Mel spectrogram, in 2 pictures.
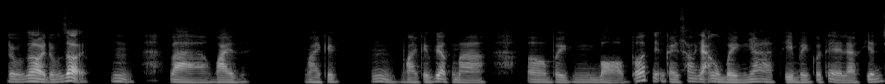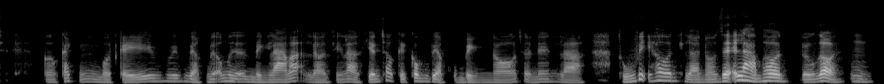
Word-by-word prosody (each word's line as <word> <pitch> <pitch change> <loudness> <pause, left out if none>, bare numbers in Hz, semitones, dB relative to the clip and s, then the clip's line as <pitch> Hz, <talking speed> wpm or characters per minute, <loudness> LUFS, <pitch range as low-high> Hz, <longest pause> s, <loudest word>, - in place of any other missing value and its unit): Đúng 120 -2 -2
rồi, 140 -3 +6
đúng 115 +2 -3
rồi. 170 +1 +7 0.2
Ừm, 140 -5 -7 0.4
và 105 -3 +1
ngoài 105 0 0 0.7
ngoài 110 -2 -5
cái 115 +1 -5 0.3
ừm, 130 -6 -7
ngoài 105 0 -3
cái 110 - -3
việc 130 0 +1
mà, 100 -2 -3 0.4
ờ, 110 -1 -3
mình 105 -1 -6
bỏ 95 -4 -1
bớt 195 - +1
những - - -5
cái 115 -5 -3
xao 140 +6 -5
nhãng 135 +1 +2
của 130 - 0
mình 105 -2 -1
nha 125 -1 -3
thì 110 - -3
mình 105 0 -4
có 115 - -5
thể 105 - -1
là 100 0 -1
khiến 120 +5 -3
ch - - -14 0.4
có 110 0 -6
cách 150 0 -4
1 115 -3 -6
cái 115 +6 +1
với 145 0 -5
việc 125 -6 -4
nữa 125 - -2
mà, 150 -1 -2
ưm, 120 -2 -3
mình 110 -1 -3
làm 110 0 +3
á, - - +2
đó 105 -1 -2
chính 110 +2 -9
là 130 -3 +1
khiến 115 +3 +1
cho 180 - -2
cái 160 - -4
công 150 -3 +2
việc - - +2
của - - -12
mình 105 0 -3
nó 100 0 -2
trở - - -6
nên 125 +4 -6
là 100 -4 -2 0.4
thú 120 +2 -1
vị - - +4
hơn 175 -2 +3
là 110 - +1
nó 110 +1 -2
dễ 155 +6 +8
làm 190 -8 +8
hơn 160 -2 +7
đúng 115 0 0
rồi, 160 -6 +8
ừm. 130 -3 -7
115 Hz, 235 wpm, -31 LUFS, 105-135 Hz, 0.7 s, dễ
